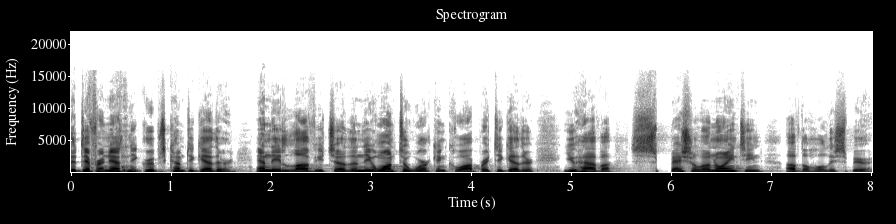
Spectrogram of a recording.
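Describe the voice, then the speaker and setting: Speaking at a fairly quick pace, a man uses a plain, everyday voice with fairly high pitch and ordinary pitch variation. The recording is very clean with a silent background and a dry, close sound with no echo. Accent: American. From United States. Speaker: missionary pastor. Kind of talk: sermon.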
